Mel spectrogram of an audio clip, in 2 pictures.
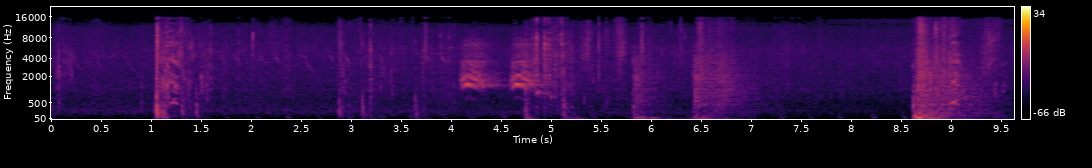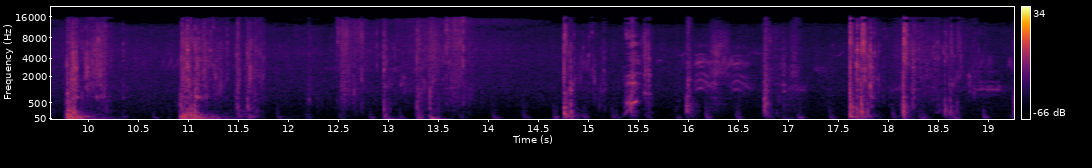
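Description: Boards knock and clatter underfoot.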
